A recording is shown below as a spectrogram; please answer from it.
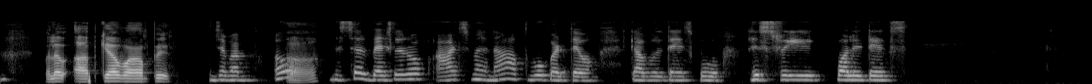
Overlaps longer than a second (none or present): none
